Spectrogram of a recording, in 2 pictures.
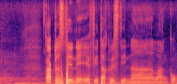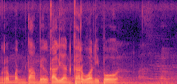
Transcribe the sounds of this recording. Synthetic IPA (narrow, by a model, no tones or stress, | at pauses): kaɖ̥ɔ̤sd̪̥e̤neʔefit̪akɾist̪inalaŋkʊŋrəmənt̪ampɪlkalijanɡ̥ä̤rwɔnipʊn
